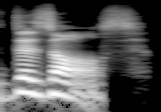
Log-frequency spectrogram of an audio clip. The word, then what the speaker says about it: Dazols: It's Dazols.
